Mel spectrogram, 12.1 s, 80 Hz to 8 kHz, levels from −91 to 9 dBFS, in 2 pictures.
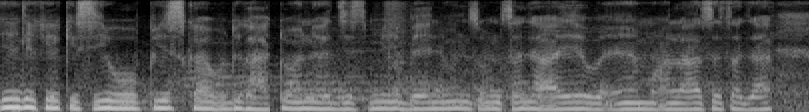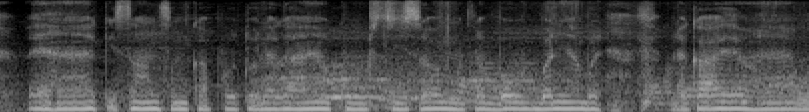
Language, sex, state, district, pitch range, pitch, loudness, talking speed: Hindi, male, Bihar, Saharsa, 165-175 Hz, 170 Hz, -26 LUFS, 145 wpm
